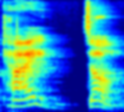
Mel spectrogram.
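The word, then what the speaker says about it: Taichung: So Taiong, I know that that's that's a C, but in uh Mandarin you would say it like that.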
